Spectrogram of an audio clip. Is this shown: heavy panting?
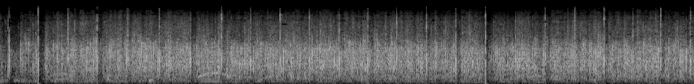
no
